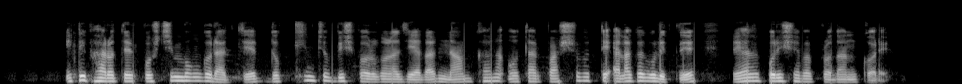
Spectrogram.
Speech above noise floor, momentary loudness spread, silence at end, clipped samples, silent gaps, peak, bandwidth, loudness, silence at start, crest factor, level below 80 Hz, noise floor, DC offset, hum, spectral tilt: 60 dB; 8 LU; 0.75 s; under 0.1%; none; -2 dBFS; 8 kHz; -19 LUFS; 0.65 s; 18 dB; -50 dBFS; -78 dBFS; under 0.1%; none; -6 dB/octave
